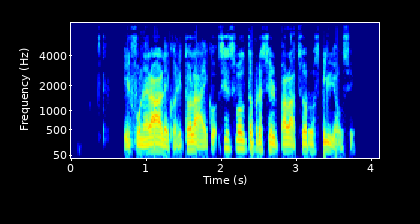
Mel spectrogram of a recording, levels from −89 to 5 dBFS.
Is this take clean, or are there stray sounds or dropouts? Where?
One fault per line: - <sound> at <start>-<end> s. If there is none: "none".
none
